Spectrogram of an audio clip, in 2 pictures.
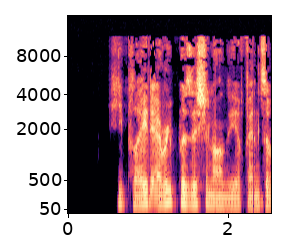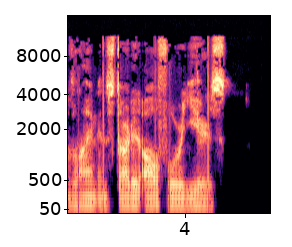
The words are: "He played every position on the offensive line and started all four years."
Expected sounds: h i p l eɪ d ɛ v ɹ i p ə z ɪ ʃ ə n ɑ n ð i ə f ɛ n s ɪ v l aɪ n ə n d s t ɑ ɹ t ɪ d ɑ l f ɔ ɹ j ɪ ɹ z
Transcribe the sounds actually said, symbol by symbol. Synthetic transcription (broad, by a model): h i p l eɪ d ɛ v ɹ i p ə z ɪ ʃ ə n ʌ n ð i ə f ɛ n s ɪ v l aɪ n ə n s t ɑ ɹ t ɪ d ɑ l f ɔ ɹ j ɪ ɹ z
